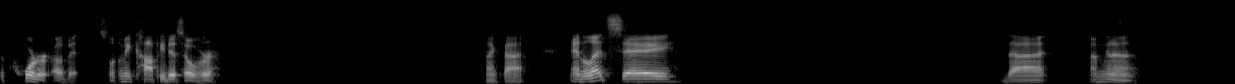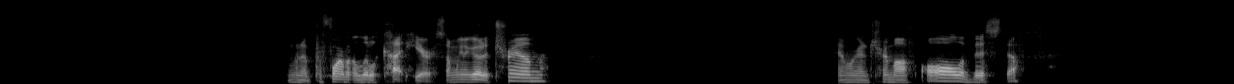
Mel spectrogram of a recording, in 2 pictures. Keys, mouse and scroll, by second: 0.0-1.3 typing, 2.6 click, 4.3 click, 4.8 Escape, 5.6-5.9 scroll, 7.7 right click, 9.5 click, 11.7 click, 12.7 click, 17.4-18.5 typing, 19.3 scroll, 20.6 right click, 23.3 click.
